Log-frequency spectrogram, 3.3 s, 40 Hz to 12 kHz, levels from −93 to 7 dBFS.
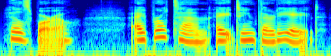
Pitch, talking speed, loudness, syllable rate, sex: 205 Hz, 110 wpm, -19 LUFS, 4.4 syllables/s, female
